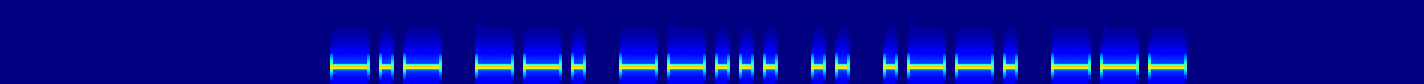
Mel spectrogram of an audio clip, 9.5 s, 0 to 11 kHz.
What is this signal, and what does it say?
Morse code, heard as a keyed tone, about 15 wpm, 700 Hz. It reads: KG7IPO
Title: USA Call Signs - 6 Characters - Repeated 2x - 15wpm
